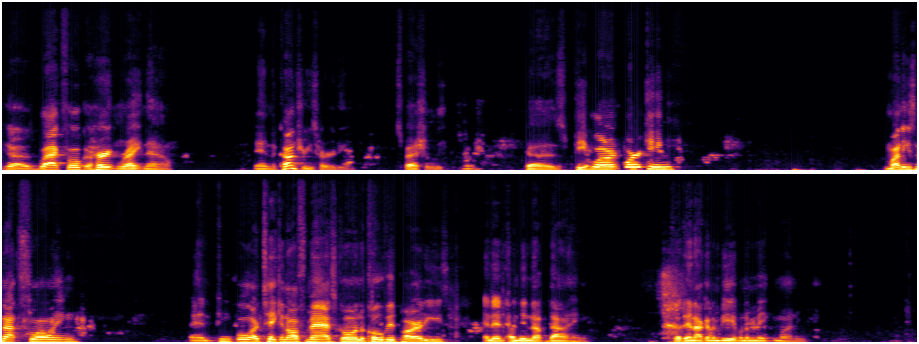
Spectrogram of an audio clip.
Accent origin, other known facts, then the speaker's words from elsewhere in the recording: Jamaica; I'm Jamaican.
